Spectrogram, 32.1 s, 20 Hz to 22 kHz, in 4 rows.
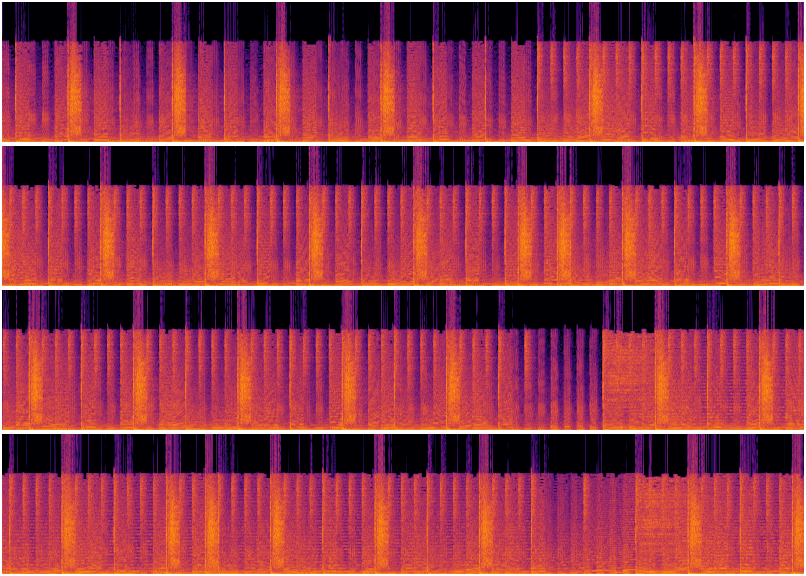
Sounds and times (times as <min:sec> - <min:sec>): Music: 0:00.0 - 0:32.0.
